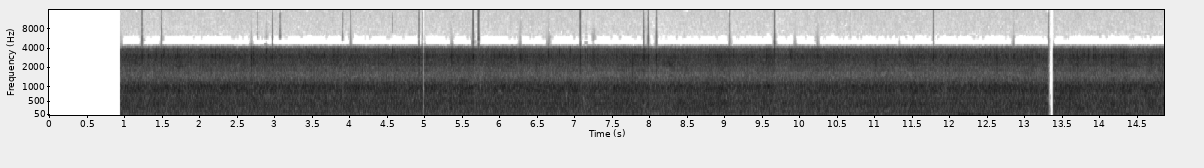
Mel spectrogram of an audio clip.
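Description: Steady rain heard through a security camera's microphone. It starts abruptly about a second in as the camera's audio comes on, and drops out for an instant near the end.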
